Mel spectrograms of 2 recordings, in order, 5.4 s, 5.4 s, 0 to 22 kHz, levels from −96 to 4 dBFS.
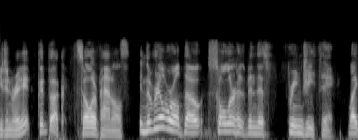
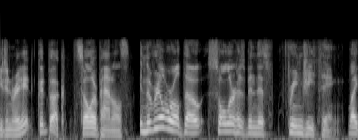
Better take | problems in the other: second | noise reduction (neural mask model Resemble Enhance denoiser)

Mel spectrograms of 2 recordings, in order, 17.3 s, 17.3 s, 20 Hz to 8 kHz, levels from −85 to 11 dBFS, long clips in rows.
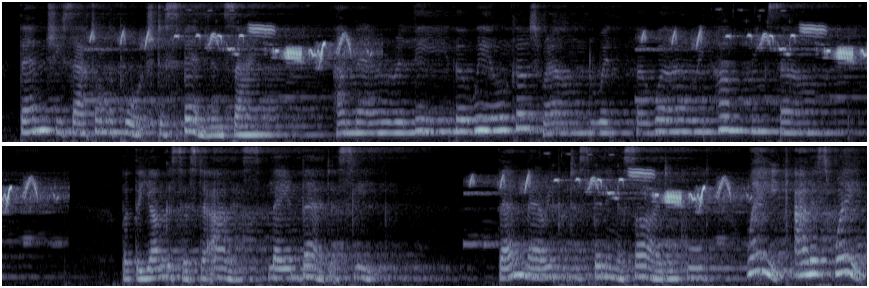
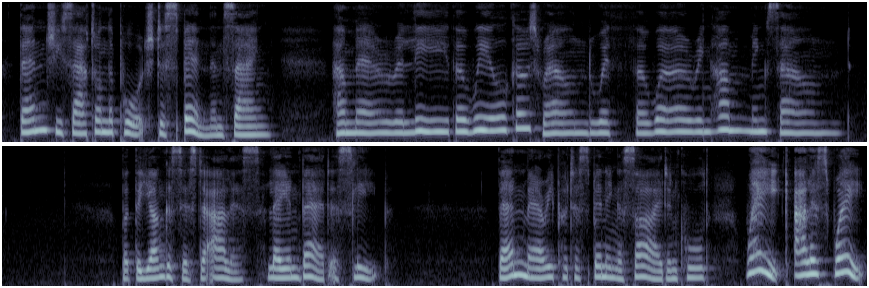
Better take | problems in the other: second | background sound (Chirp, tweet); 4 dB above the speech // room echo; dies away in 2.3 s

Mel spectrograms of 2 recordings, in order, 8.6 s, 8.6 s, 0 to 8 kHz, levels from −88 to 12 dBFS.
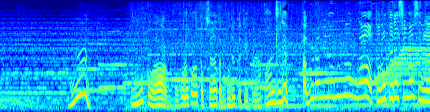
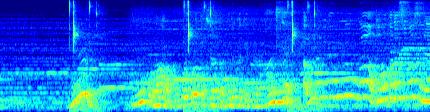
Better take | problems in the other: first | background sound (Raindrop); 11 dB below the speech // room echo; dies away in 1 s

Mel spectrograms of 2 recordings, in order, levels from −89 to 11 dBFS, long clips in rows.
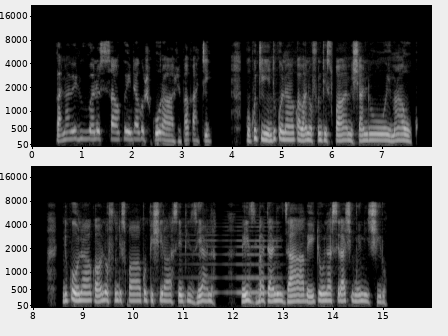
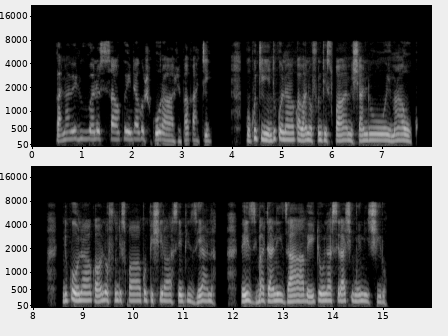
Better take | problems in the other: second | noise reduction (neural mask model RNNoise)

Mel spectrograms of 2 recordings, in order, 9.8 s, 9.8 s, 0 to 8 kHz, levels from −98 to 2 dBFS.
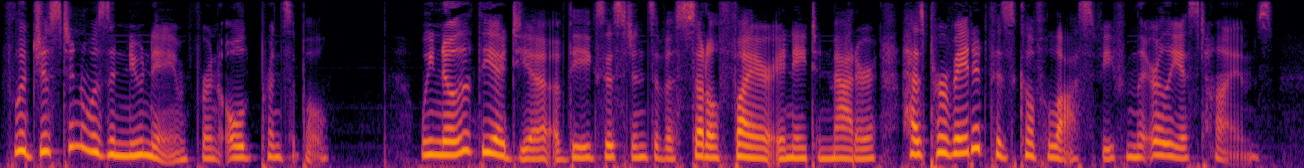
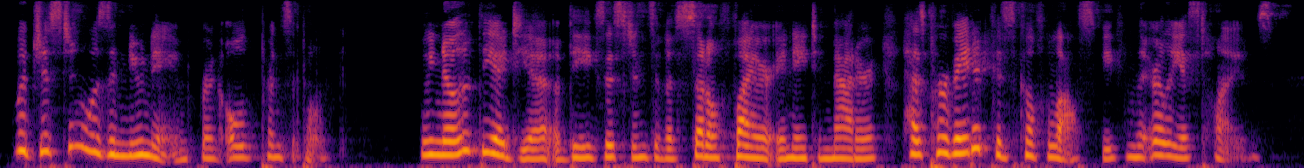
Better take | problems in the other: first | noise reduction (neural mask model DeepFilterNet 3)

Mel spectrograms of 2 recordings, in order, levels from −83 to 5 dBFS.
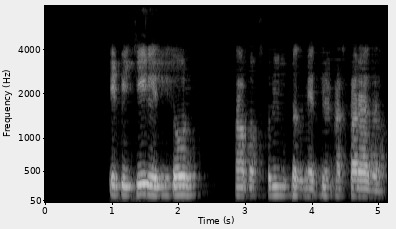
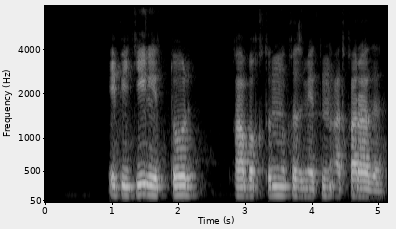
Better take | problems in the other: second | noise reduction (neural mask model DeepFilterNet 3)

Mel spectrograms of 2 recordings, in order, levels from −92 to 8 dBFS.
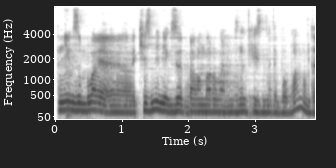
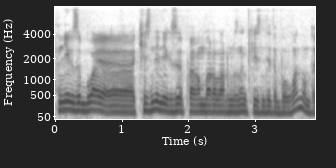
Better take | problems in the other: second | noise reduction (neural mask model DeepFilterNet 3)

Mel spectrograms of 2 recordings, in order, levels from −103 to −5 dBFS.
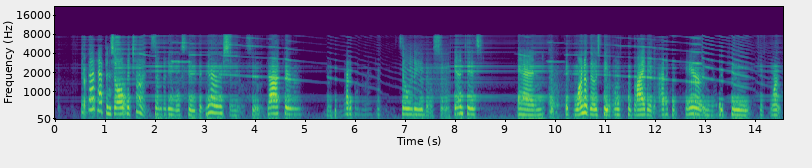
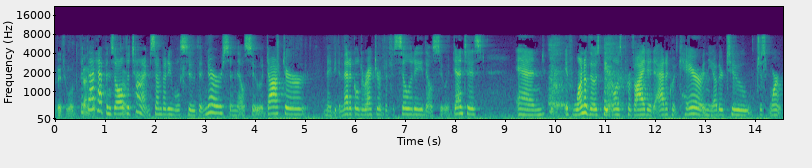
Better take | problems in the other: second | noise reduction (neural mask model RNNoise)

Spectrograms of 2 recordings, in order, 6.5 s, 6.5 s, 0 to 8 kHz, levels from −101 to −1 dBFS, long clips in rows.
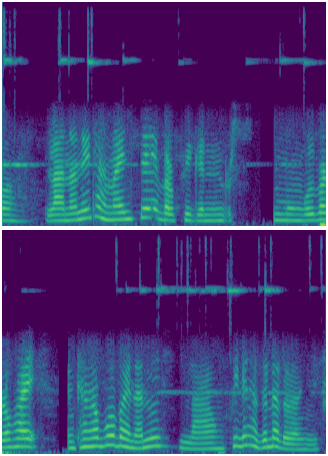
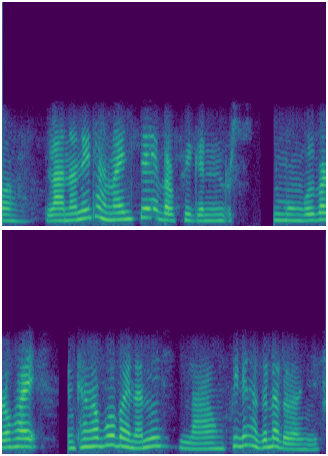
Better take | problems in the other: second | background sound (Wind chime); 11 dB below the speech

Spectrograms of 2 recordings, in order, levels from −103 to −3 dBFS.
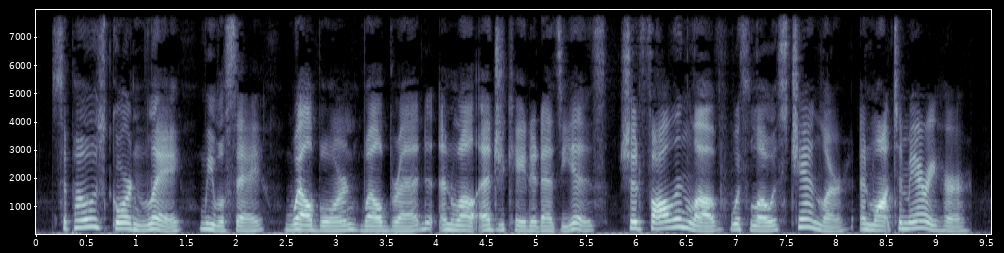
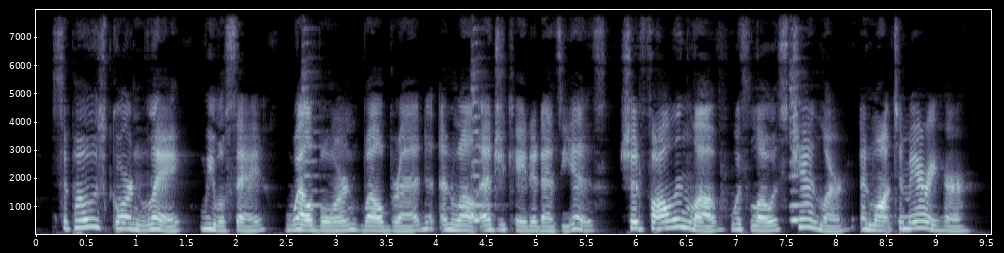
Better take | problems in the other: first | noise reduction (classical method WPE with log-MMSE)

